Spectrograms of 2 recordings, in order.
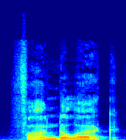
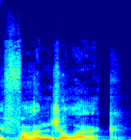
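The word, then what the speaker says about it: Fond du Lac: to a town called Fondulac it's spelled f o n d d u l a see Fondulac the old-timers around here will say filac so that's just uh one of those quirks but at any rate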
